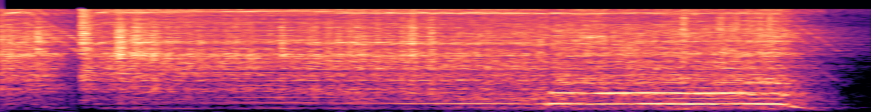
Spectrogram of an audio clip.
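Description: Immersion hand blender running in a pot of soup, puréeing the cooked peppers and tomatoes: a steady motor whine that switches on suddenly, gets louder about three seconds in, and winds down as it is switched off at the end.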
